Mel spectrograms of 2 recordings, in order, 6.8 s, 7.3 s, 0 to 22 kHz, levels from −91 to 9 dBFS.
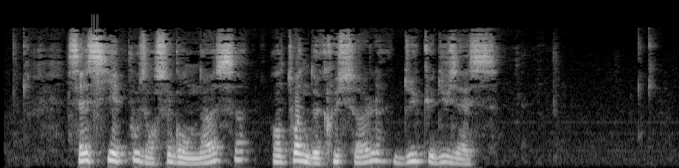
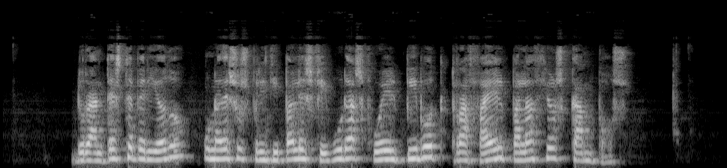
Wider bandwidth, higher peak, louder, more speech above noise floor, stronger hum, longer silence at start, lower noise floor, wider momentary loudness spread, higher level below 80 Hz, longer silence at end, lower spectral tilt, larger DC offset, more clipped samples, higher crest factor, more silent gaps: first, 11.5 kHz vs 7.6 kHz; about the same, 0 dBFS vs -2 dBFS; about the same, -14 LUFS vs -14 LUFS; second, 48 dB vs 57 dB; neither; second, 0.25 s vs 0.7 s; second, -62 dBFS vs -71 dBFS; first, 11 LU vs 7 LU; about the same, -56 dBFS vs -58 dBFS; second, 0.3 s vs 1 s; about the same, -4 dB/octave vs -5 dB/octave; neither; neither; about the same, 16 dB vs 14 dB; neither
